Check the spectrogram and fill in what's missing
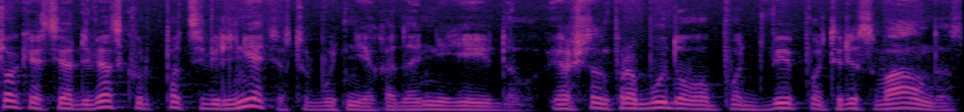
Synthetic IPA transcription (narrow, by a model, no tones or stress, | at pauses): t̪oːkʲɛsɛɾʲdʲʋʲɛskʊrpɐt̪sʋʲɪlʲnʲiɛt̪ʲɪst̪ʊɾbuːt̪nʲiɛkɐd̪ɐnʲɛɛɪd̪ɐʋoːɪɐʃt̪ʲɛnpɾɐbuːd̪ɐʋoːpoːdʲʋʲɪpoːt̪ʲɾʲɪsʋɑːlˠɐnd̪ɐs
